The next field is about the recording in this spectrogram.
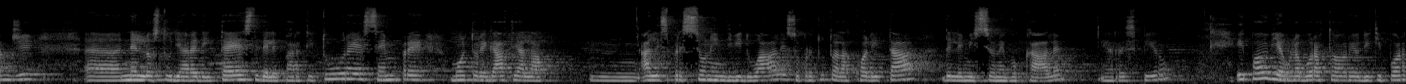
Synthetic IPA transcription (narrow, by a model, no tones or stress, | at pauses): d͡ʒːi | nelːost̪ud̪jaːɾed̪ejt̪ɛst̪id̪elːepart̪it̪uːɾesɛmpɾemolt̪oleɡaːt̪ealːa | a̰lːespɾesːjoːneind̪ivid̪uaːlesopɾat̪ːut̪ːoalːakwalit̪ad̪elːemisːjoːnevokaːle | ealrespiːɾo | epːɔjviɛunlaboɾat̪ɔːɾjod̪it̪iːpoar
